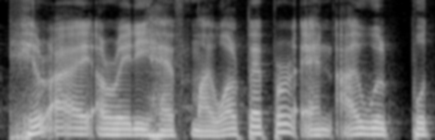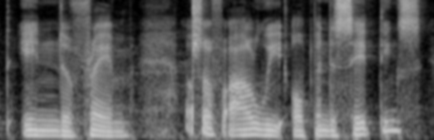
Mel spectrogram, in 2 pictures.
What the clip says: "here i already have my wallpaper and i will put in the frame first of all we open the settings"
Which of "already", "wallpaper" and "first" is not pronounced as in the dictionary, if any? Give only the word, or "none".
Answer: first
